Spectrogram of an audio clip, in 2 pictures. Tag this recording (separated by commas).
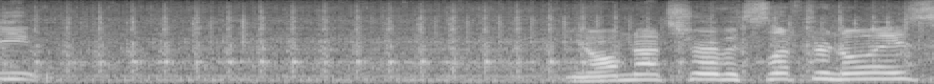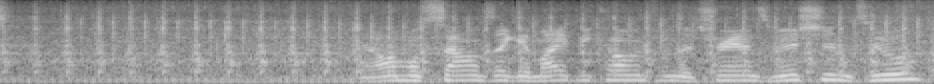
Engine, Motor vehicle (road), Noise, Car, Vehicle, Speech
